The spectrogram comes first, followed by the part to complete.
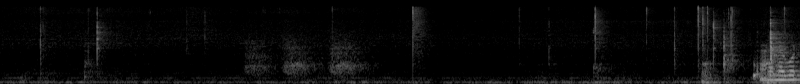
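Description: Cumin seeds frying in hot oil in a non-stick pan: a faint, steady sizzle with a few sharp pops.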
